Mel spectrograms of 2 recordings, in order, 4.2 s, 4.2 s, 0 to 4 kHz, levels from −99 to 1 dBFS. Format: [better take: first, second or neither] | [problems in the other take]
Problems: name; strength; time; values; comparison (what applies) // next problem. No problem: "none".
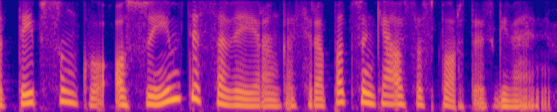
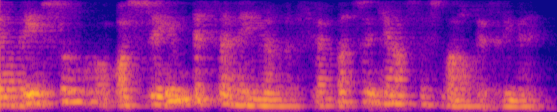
first | noise reduction (neural mask model DeepFilterNet 3)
